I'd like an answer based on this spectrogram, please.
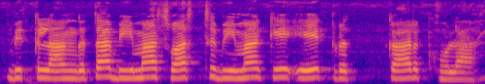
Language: Bhojpuri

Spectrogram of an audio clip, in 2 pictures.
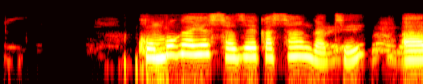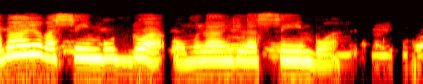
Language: Ganda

